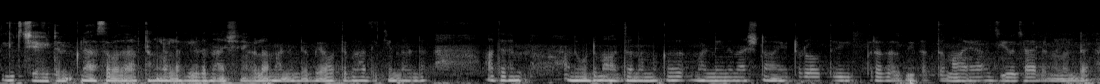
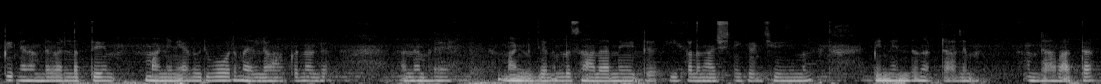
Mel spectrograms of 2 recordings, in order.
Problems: none marked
